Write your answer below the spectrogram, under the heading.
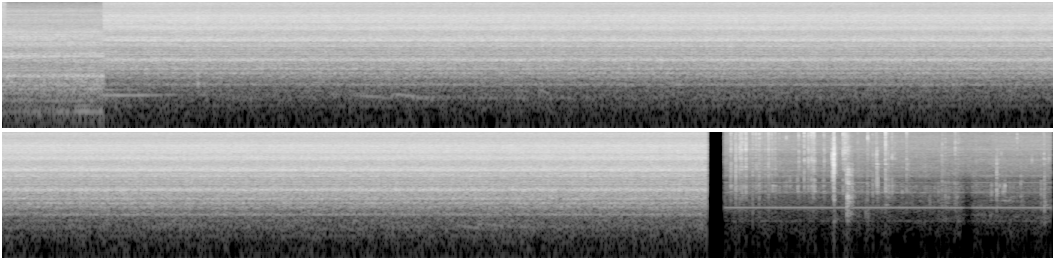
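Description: Workshop machinery running with a steady, blower-like whir and hiss while a pepper mill blank turns on a wood lathe. It cuts off suddenly near the end and gives way to a quieter lathe hum with light tool scrapes and clicks on the wood.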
